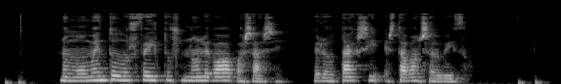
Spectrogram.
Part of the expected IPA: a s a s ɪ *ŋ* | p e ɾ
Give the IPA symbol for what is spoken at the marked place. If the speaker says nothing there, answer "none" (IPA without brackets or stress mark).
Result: none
